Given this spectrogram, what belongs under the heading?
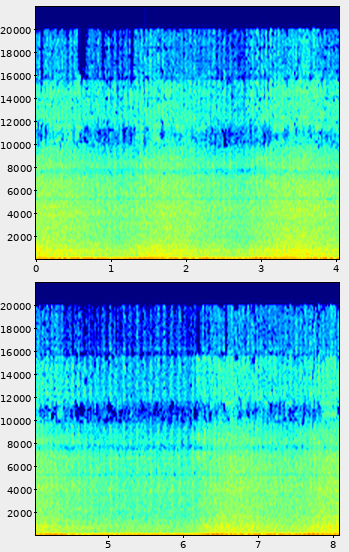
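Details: VW Kombi after adjusting the belt suspected of causing a strange noise: steady even low idle pulse with no slap or squeal from the belt; engine idling normally, noise appears fixed.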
